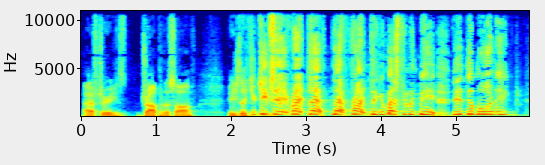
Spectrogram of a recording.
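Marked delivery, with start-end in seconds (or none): 2.3-5.8 high-pitched, worked-up mock Irish accent. Irish driver freaking out at passengers, mock-angry Irish accent. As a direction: imitate an irate Irishman, voice pitched way up. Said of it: "he talked in an Irish accent".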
